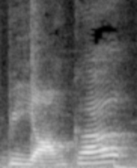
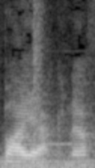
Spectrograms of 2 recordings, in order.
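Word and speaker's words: Biacna: called by AK nap I've been calling this Bianca for the longest time but my dermatologist corrected me I said it's pronounced by AK enough or liked by acne like goodbye good friends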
